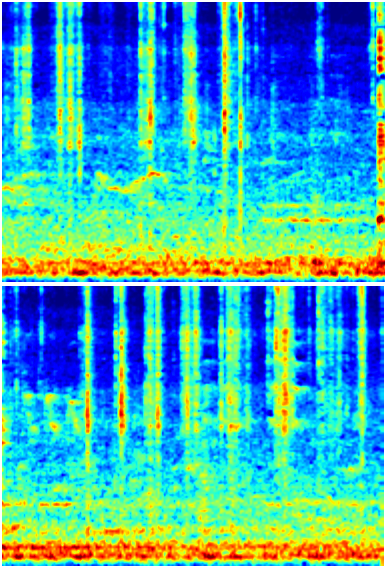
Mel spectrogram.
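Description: Serrated kitchen knife slicing green chillies on a chopping board: faint, irregular taps of the blade on the board.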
